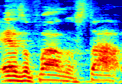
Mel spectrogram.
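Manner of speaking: slow, deliberate pronouncement. Retelling what Stephen A Smith said on air: imitating Stephen A Smith. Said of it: "he was like".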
